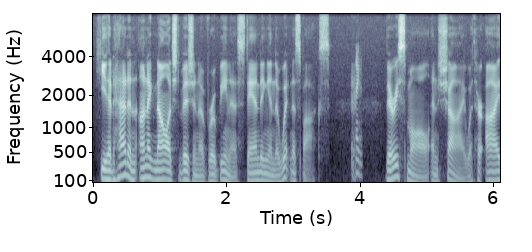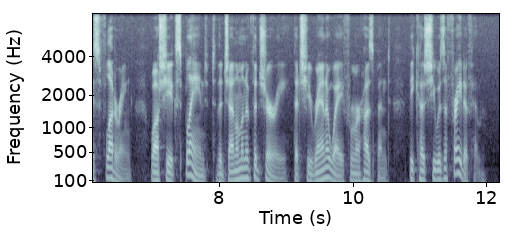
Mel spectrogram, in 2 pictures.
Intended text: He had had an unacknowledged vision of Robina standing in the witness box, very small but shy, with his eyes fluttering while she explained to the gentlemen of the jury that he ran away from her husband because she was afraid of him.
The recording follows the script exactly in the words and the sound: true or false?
false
